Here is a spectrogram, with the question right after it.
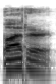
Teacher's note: The T between vowels often becomes a D sound.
